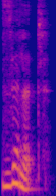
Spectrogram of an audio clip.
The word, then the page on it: zealot: British English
